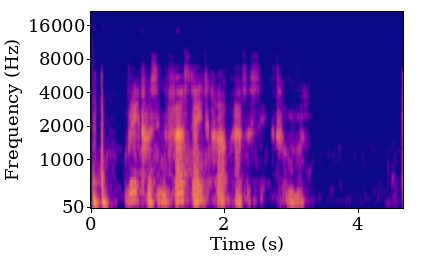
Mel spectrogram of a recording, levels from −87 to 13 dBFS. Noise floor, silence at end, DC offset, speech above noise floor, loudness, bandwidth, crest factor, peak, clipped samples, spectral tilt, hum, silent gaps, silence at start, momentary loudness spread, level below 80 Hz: -78 dBFS; 1.5 s; under 0.1%; 57 dB; -20 LUFS; 8.8 kHz; 20 dB; -2 dBFS; under 0.1%; -6 dB/octave; none; none; 0 s; 16 LU; -58 dBFS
